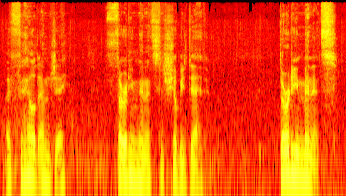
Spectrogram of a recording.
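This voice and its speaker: A man's voice: a little high, measured pace, darkish tone, a little hiss or hum, close to an everyday voice. A man playing an earnest, guilt-ridden young superhero in a comic-book fan dub, dramatic, with music behind. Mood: desperate.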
